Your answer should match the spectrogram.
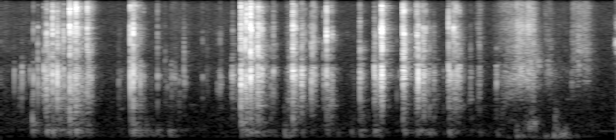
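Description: Poker chips clicking against each other as a hand handles a small stack on a felt table: irregular clusters of sharp clicks, with a brief rustle about five seconds in.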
